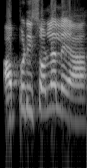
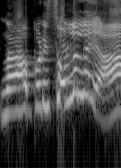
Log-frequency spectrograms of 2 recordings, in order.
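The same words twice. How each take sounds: First: Said in the usual way. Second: Indignant disbelief. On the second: Acted. Mock indignant denial to interviewer.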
